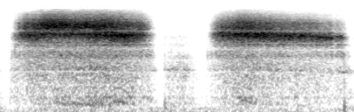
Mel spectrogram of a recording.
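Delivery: a whispered, drawn-out hiss "S" like Osho; Osho's hissed S. Shown as a demonstration. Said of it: "he does a lot of S's".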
